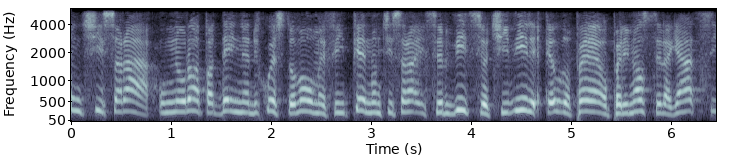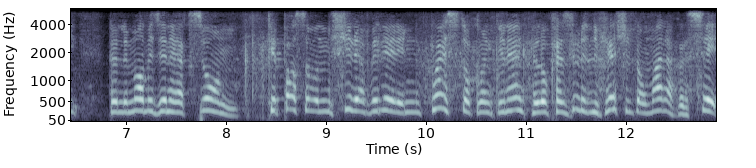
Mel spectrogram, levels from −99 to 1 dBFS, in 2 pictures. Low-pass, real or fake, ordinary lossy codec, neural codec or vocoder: 5.4 kHz; fake; none; codec, 24 kHz, 0.9 kbps, WavTokenizer, medium speech release version 1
